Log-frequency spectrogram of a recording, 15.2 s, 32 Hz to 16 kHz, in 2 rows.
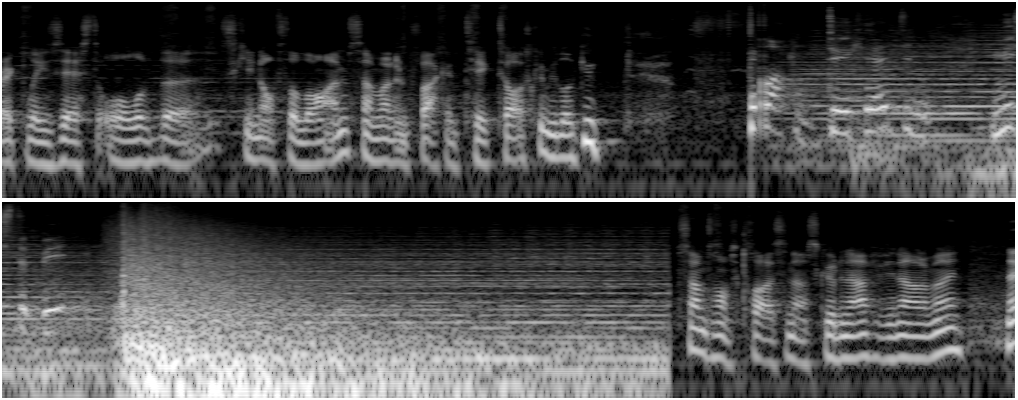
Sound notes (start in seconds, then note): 8.3 boom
